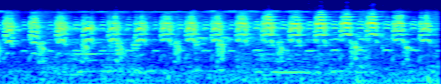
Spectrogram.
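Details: A hornbill calls with a fast series of shrill, squeaky squeals in an even rhythm, about three each second. A low droning hum runs underneath.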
